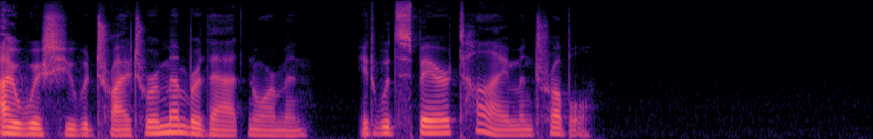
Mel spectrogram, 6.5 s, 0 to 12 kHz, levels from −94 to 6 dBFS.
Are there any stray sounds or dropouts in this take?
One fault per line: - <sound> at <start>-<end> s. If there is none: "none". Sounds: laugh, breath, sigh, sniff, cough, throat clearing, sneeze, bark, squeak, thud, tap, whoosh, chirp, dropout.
none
